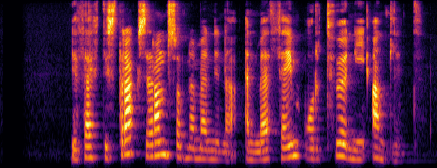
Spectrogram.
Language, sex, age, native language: Icelandic, female, 40-49, Icelandic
